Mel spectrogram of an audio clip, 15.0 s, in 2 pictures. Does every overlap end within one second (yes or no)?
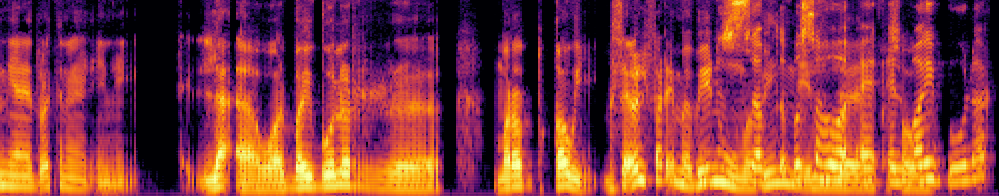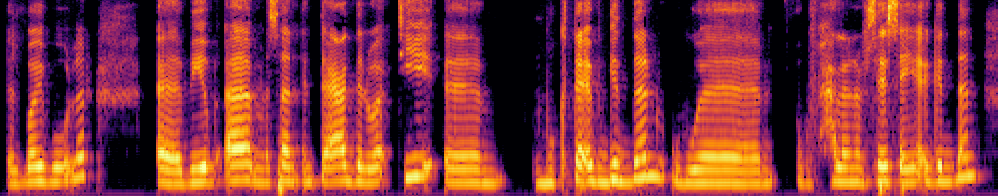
no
